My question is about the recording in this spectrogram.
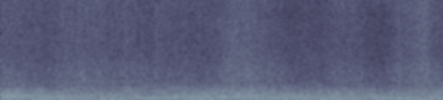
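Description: Steady rush of wind and water heard from a moving boat on open water, with a low steady hum underneath.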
